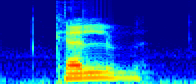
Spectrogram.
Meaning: dog
- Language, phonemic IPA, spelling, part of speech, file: Arabic, /kalb/, كلب, noun, Ar-كلب.ogg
